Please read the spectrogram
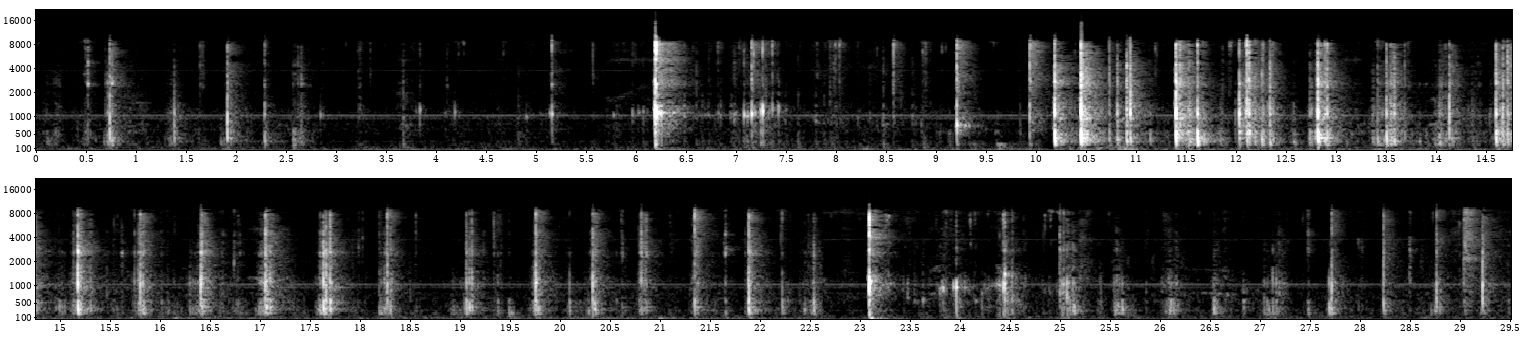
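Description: Close-up crunching of a lump of chalk being bitten and chewed: a sharp bite about six seconds in, then fast crunchy chewing at two to three crunches a second, with another hard snap a little over twenty seconds in.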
